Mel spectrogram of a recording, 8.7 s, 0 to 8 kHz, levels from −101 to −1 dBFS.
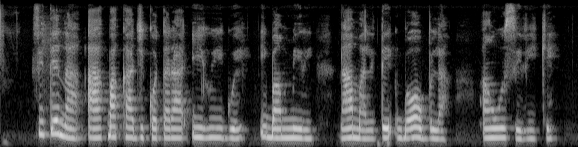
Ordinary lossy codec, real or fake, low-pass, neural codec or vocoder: none; real; 7.2 kHz; none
